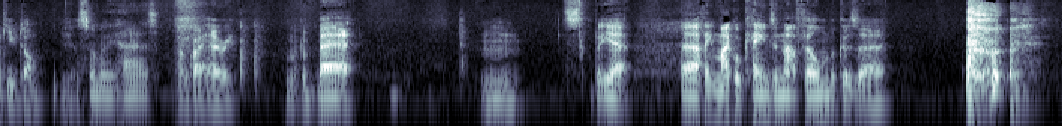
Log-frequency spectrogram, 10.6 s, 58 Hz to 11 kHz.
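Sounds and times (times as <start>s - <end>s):
speech: 0.0s - 4.0s, 4.8s - 9.0s, 9.6s - 10.4s
man coughing: 9.6s - 10.5s.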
